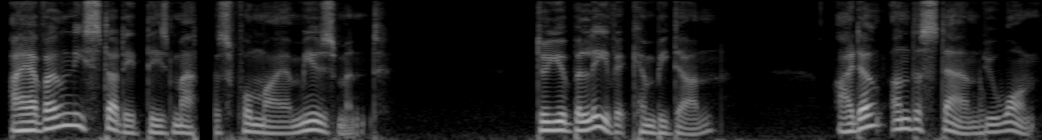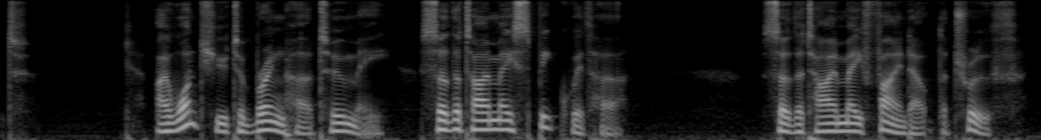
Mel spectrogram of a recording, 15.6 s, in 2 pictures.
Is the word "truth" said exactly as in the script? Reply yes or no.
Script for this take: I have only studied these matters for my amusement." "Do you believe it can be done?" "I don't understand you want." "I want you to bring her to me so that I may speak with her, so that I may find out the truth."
yes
